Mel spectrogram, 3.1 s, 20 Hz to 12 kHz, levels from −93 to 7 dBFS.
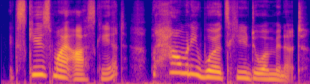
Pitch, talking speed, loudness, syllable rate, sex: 220 Hz, 250 wpm, -18 LUFS, 7.0 syllables/s, female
